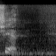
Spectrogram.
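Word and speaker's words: Sthitt: Maxwell can call me, it's spelled S-T-H-I-T-T, but it's pronounced shit.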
